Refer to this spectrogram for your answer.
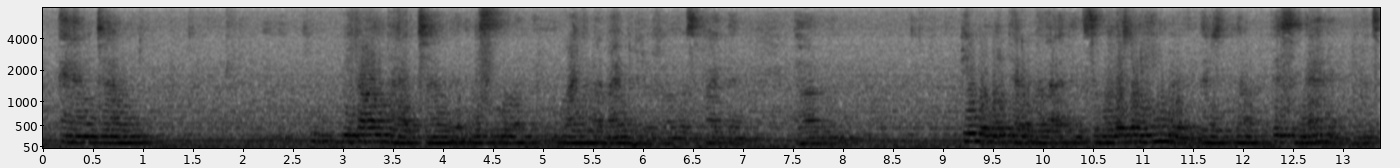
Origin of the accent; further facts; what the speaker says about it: Los Angeles, California, United States; when I grew up in Los Angeles, there was a sort of southern sort of atmosphere.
